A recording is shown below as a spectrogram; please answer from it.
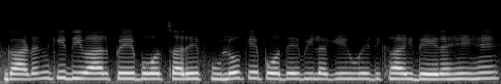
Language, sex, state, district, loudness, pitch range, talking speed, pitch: Hindi, female, Rajasthan, Jaipur, -12 LUFS, 255-265 Hz, 190 wpm, 260 Hz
